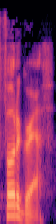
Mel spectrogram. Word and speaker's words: photograph: Take the word photograph. The stress is on the first syllable, phth.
